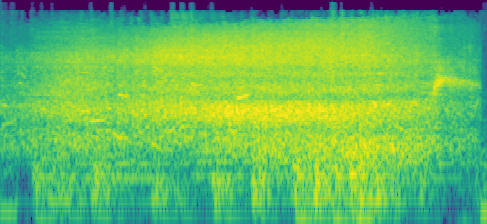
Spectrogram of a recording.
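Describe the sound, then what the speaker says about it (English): Ocean surf surges toward a beach as a large wave approaches, a broad roaring wash that swells steadily louder and then fades, with wind noise mixed in. "they are taken by surprise as a tidal wave from the ocean approaches unexpectedly"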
